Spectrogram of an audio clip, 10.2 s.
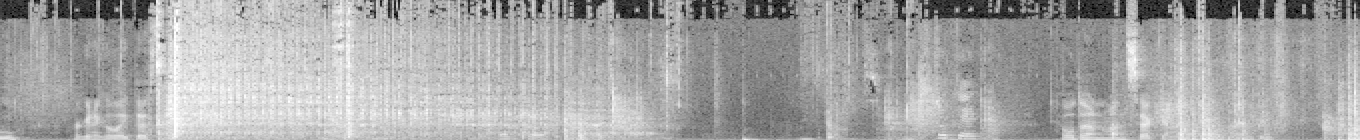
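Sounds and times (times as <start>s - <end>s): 
speech: 0.0s - 3.2s, 7.0s - 10.0s
spin art toy motor whirring while spinning paper: 1.2s - 5.1s.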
